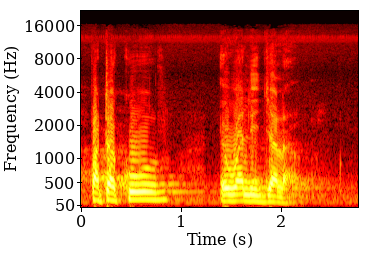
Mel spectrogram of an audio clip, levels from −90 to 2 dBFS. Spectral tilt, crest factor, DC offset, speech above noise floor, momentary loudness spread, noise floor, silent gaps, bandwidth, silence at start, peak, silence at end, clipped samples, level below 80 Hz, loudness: -7.5 dB/octave; 12 dB; under 0.1%; 26 dB; 18 LU; -36 dBFS; none; 14.5 kHz; 0 s; 0 dBFS; 0.45 s; under 0.1%; -50 dBFS; -11 LUFS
